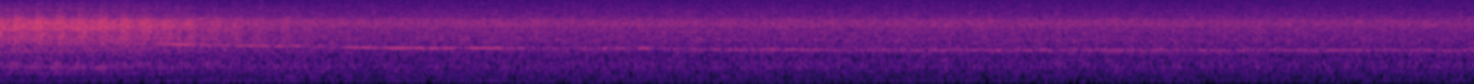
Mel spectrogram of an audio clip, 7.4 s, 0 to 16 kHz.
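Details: 2001 Chevy Silverado Z71 after fuel pump replacement: truck catches, high whistle drops in pitch, then steady even idle; starts and runs normally.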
